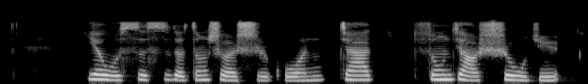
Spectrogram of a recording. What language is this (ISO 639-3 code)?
zho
